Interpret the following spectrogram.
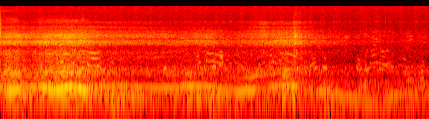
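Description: Distant drag-racing car engines running at the start line, the engine note rising and dipping in pitch with the revs and fading toward the end, with crowd chatter over it.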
